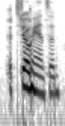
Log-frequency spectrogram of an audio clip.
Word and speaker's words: Johansson: It's Johansson. – Mm-hmm. Well, it's the soft J.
